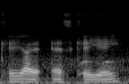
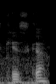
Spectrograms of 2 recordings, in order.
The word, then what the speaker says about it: Kiska: The X-Bow road car was developed in collaboration with Kiska, which is spelled K-I-S-K-A, yeah, Kiska, Audi, and Dallara, which is spelled D-A-L-L-A-R-A.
